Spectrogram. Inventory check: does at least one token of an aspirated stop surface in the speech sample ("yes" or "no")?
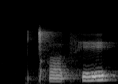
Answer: yes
